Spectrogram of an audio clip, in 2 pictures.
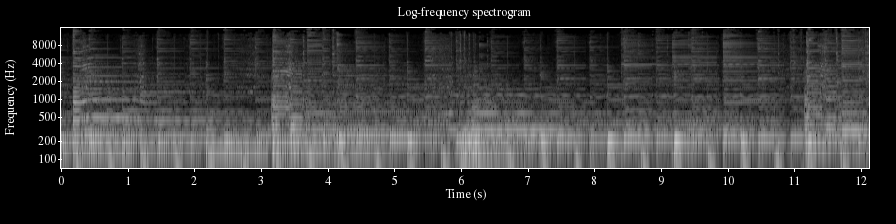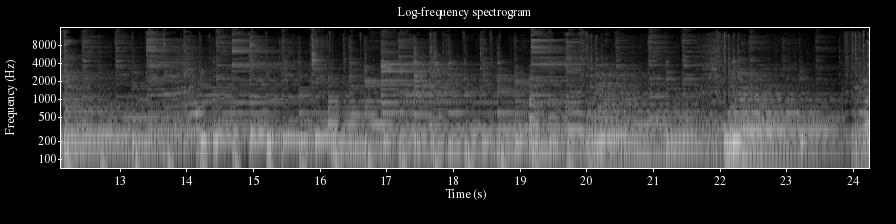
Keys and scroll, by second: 1.8 Return.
